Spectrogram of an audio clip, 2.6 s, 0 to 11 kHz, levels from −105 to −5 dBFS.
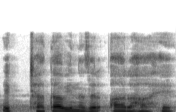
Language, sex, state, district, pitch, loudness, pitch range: Hindi, male, Madhya Pradesh, Dhar, 125 Hz, -18 LUFS, 120-140 Hz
